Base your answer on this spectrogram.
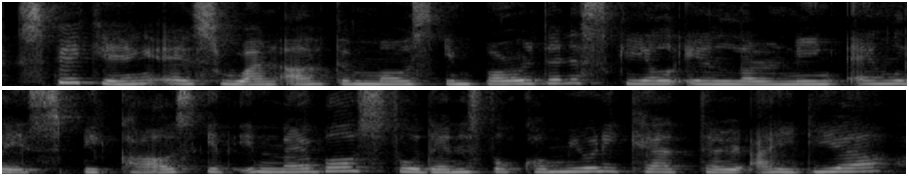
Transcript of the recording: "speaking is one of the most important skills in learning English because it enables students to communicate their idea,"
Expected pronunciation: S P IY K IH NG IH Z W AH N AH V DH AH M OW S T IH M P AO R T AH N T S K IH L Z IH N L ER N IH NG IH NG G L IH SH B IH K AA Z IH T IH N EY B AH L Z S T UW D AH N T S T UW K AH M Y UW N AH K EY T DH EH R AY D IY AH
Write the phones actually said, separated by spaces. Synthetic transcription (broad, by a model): S P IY K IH NG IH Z W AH N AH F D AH M OW S T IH M P AO R T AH N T S K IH L IH N L ER N IH NG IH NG G L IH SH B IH K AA S IH T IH N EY B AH L S T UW D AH N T S T UW K AH M Y UW N AH K EY T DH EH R AY D IY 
